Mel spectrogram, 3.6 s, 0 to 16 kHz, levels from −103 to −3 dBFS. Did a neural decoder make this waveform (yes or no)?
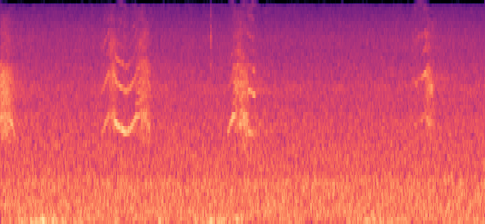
yes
